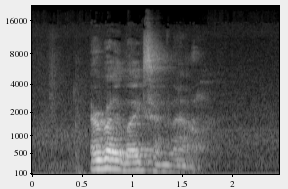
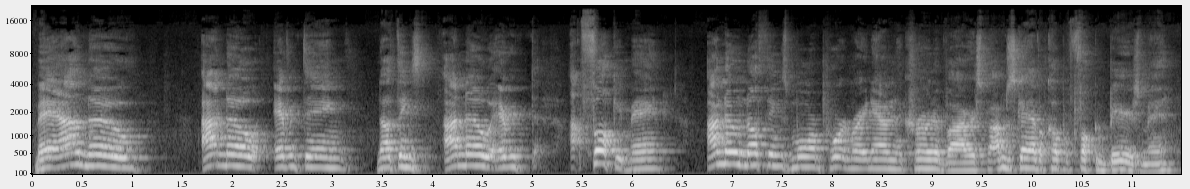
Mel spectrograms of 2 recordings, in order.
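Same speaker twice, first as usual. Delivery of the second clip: higher-pitched, exasperated Maryland local; Maryland accent impersonation; 4 semitones higher than usual. Acted. Maryland person excusing beers during the pandemic, local accent impersonation. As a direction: put on a Maryland accent, pleading the case. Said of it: "this is my impersonation of a Maryland person".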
